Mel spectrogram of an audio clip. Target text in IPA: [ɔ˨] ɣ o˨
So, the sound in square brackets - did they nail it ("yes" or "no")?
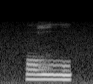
yes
